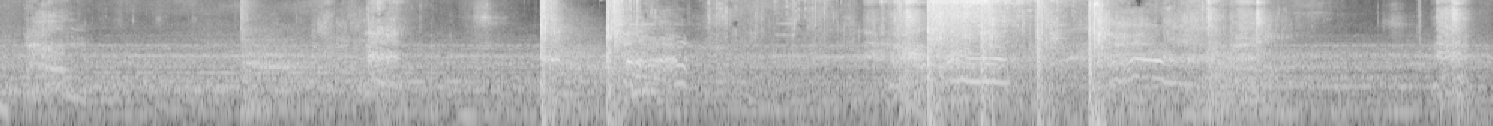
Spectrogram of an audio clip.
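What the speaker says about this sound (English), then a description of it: "The breakable glass panels in Half-Life Alyx are yet one more system designed to convince players that they are present in a living, breathing world" Glass panels shattering in the VR game Half-Life Alyx, with several sharp crashes and tinkling breaks spread across a steady game ambience, the loudest bursts coming close together near the middle.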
